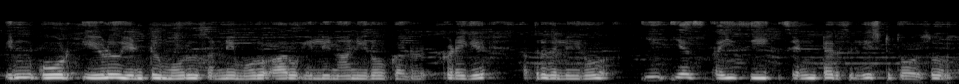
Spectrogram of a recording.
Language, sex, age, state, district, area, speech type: Kannada, male, 60+, Karnataka, Shimoga, rural, read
